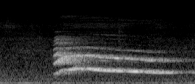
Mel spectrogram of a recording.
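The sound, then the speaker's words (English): A person imitates a werewolf howl as a roll-call response in a class, voicing one sustained, wavering howl that starts abruptly and slowly glides downward in pitch. It is loud, with no other talking. “Werewolf Howls for Roll Call”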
